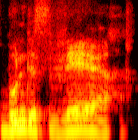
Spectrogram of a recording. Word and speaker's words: Bundeswehr: asking how do you spell how do you pronounce that is it bundesvar bundesware it's bundeswehr like weapon bundes is like the name of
